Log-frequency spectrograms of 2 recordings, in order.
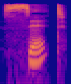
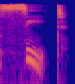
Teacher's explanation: In English, some vowels are short and quick, like in sit, and some are long, like in seat. Your mouth needs to feel the difference. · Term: vowel length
